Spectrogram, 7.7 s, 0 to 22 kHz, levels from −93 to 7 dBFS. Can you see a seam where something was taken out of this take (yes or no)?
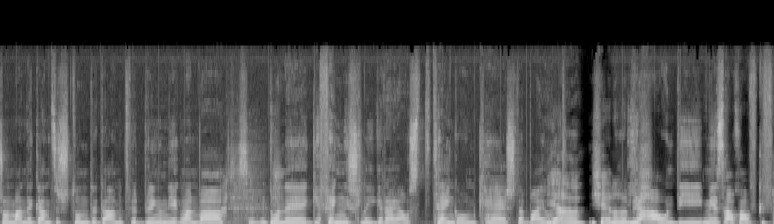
yes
